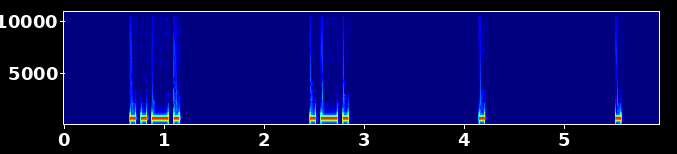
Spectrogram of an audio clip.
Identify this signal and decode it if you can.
Morse code, heard as a keyed tone, about 22 wpm, spaced as for 6 wpm, 700 Hz. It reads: FREE
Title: 8x Character Spacing - Top 500 Words - 22wpm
